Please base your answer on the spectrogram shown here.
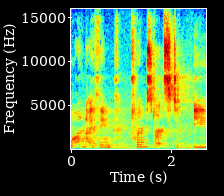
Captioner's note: none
